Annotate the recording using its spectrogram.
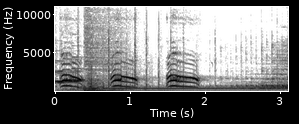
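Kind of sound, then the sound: bird, birds cawing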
